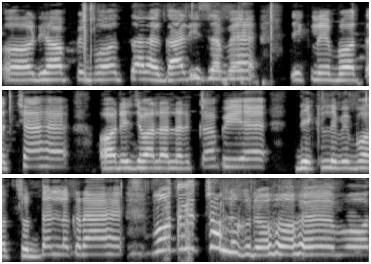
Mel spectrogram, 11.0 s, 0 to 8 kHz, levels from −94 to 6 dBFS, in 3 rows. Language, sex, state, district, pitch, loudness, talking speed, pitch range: Hindi, female, Bihar, Purnia, 260 Hz, -15 LUFS, 175 wpm, 230-285 Hz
